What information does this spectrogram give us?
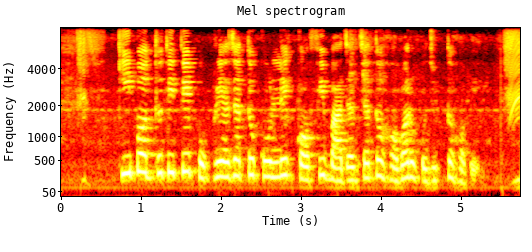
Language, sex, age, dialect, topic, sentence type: Bengali, female, 18-24, Standard Colloquial, agriculture, question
